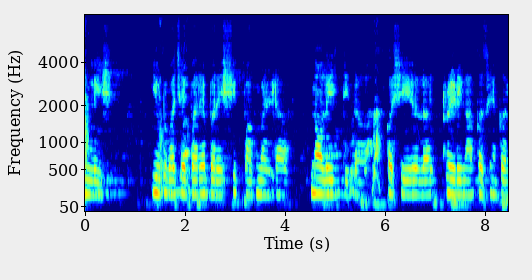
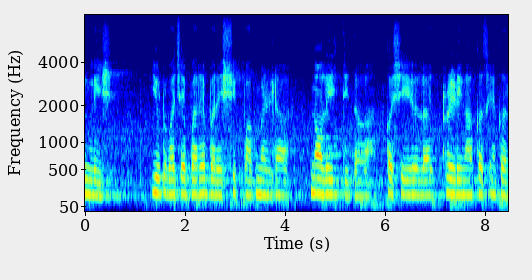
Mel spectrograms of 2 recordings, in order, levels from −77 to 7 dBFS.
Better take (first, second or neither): second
